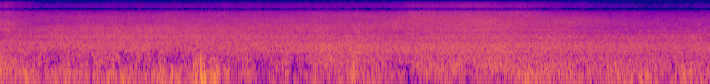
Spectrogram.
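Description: Ocean surf breaking and washing onto a sandy beach, with wind buffeting the microphone in low rumbles; one louder low thump of wind comes about three seconds in.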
